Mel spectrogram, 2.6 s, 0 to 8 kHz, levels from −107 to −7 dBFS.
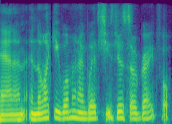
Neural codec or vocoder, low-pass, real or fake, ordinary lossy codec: codec, 24 kHz, 0.9 kbps, WavTokenizer, small release; 7.2 kHz; fake; AAC, 32 kbps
